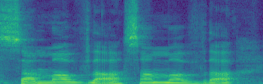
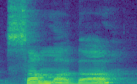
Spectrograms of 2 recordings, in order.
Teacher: We can say all of the sounds, some of the, and there you really have to move from the v movement to the of the. But because of the is a difficult combination and those words are not that important in the phrase, we sometimes lose the v sound of. So then we end up with some of the, where we have all schwas through here.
